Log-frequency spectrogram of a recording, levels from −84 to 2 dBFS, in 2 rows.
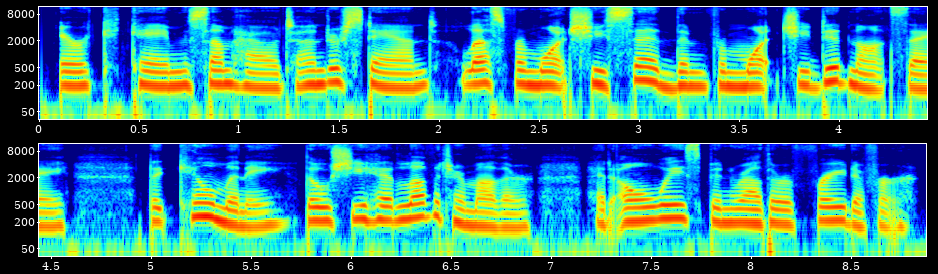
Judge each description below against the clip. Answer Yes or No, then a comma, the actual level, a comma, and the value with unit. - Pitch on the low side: No, high, 200 Hz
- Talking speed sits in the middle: No, fast, 215 wpm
